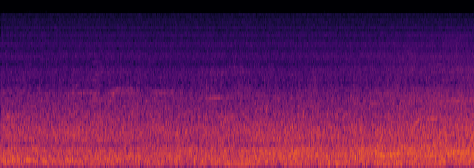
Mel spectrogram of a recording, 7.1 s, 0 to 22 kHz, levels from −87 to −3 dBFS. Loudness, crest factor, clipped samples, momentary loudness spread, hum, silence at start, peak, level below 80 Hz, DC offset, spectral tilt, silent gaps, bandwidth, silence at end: -36 LUFS; 14 dB; under 0.1%; 4 LU; none; 0 s; -22 dBFS; -64 dBFS; under 0.1%; -6 dB/octave; none; 16 kHz; 0 s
